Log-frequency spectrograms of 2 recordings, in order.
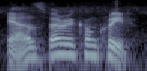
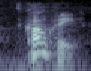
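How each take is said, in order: First: Said in the usual way. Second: "concrete" with a loud, high punch on CON; stress on the first syllable. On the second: Shown as a demonstration. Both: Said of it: "emphasis on the first syllable".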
